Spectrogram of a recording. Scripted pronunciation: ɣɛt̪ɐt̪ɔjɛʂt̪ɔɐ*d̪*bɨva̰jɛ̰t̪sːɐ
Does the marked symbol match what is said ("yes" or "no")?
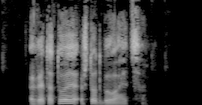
yes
